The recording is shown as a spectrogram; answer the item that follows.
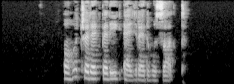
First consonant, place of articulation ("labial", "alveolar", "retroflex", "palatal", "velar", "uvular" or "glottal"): glottal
